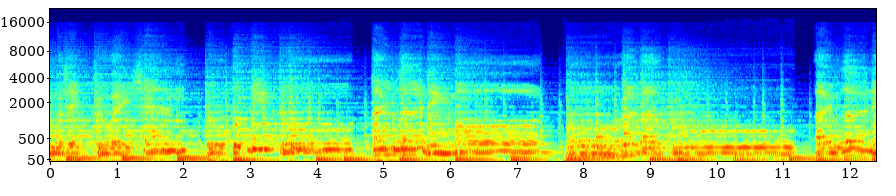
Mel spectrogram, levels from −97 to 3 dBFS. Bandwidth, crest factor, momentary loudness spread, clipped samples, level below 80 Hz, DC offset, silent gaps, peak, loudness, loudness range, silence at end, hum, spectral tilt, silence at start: 9 kHz; 16 dB; 5 LU; under 0.1%; -22 dBFS; 1%; none; 0 dBFS; -19 LUFS; 2 LU; 0 s; none; -8 dB/octave; 0 s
